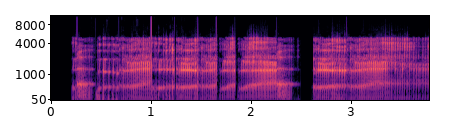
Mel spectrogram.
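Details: Simulated game sound effect, not a real person: two long, loud, rumbling burps in a row with a brief pause between; burping.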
